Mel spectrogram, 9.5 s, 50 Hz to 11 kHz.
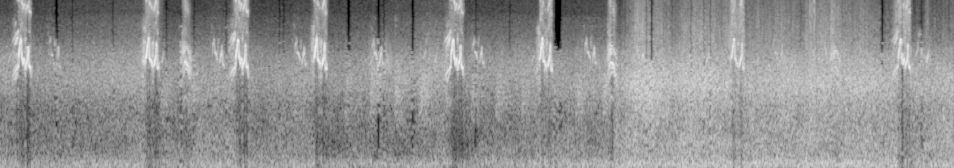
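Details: Ospreys at a nest in Lolo, Montana, on 10 June 2017: the female feeds chicks on a windy day while the male stands by. Sharp, high chirps repeat irregularly over loud, roaring wind that builds toward the end.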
